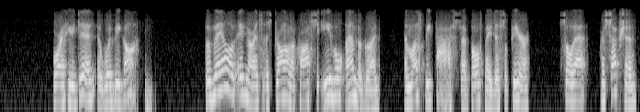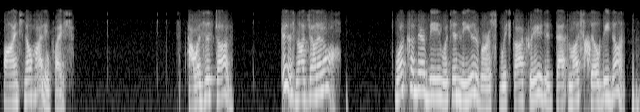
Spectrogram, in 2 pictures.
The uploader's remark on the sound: ACIM Daily TEXT Conference Call.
